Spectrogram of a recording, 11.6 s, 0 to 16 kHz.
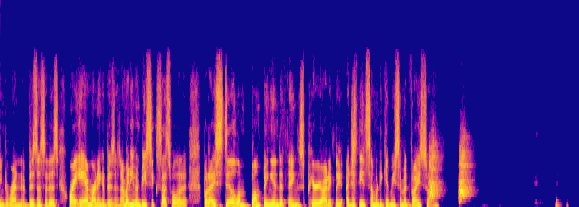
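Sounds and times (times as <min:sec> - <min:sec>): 
speech: 0:00.0 - 0:08.9
puppy barking on a chair: 0:08.5 - 0:09.6.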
